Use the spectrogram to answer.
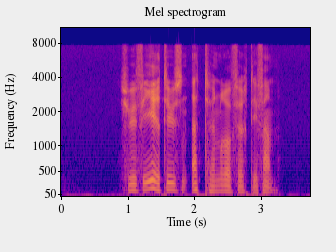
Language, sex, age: Norwegian, male, 20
